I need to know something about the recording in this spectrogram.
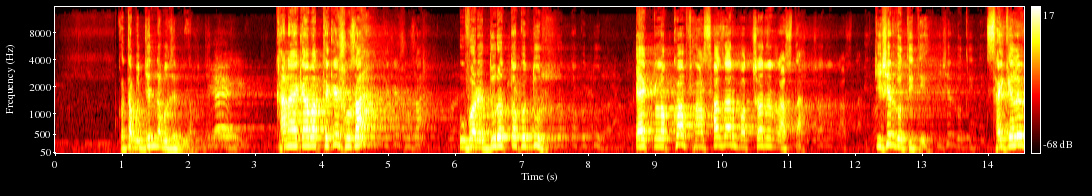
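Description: An elderly man preaches forcefully into a microphone over a loudspeaker, his voice rising to a chanting shout.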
